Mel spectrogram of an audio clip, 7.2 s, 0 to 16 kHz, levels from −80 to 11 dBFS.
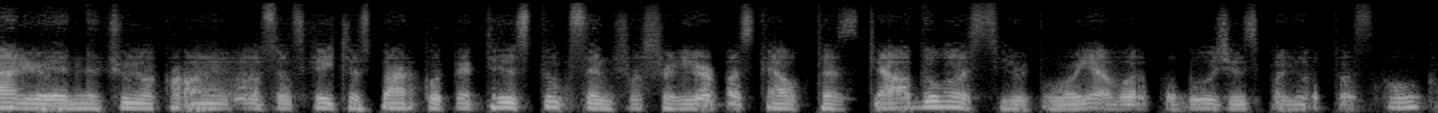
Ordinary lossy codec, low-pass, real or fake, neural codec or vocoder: AAC, 96 kbps; 14.4 kHz; fake; codec, 44.1 kHz, 0.9 kbps, DAC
